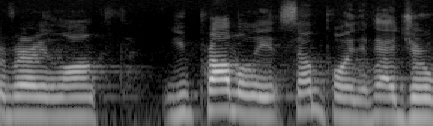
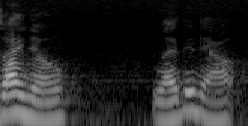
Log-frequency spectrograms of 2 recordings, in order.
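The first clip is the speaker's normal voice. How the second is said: gentle father; 2 semitones lower, 8 dB quieter than usual. Acted. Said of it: "the Father just sits there and says".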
